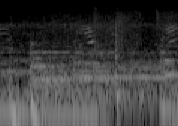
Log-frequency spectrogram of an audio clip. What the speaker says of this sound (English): There's kittens at this spot too?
